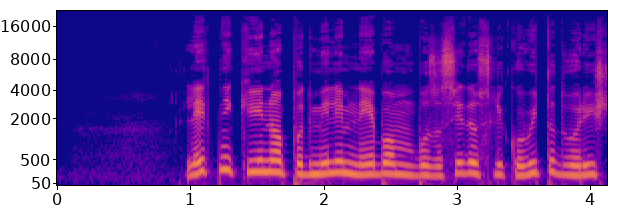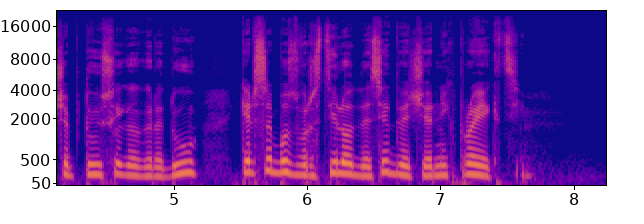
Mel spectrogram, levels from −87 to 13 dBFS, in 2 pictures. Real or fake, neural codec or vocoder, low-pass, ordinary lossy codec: real; none; 19.8 kHz; none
